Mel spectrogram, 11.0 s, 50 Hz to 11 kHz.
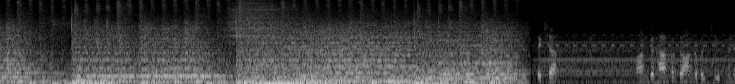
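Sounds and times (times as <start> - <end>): news intro theme music: 0.0 - 11.0.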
